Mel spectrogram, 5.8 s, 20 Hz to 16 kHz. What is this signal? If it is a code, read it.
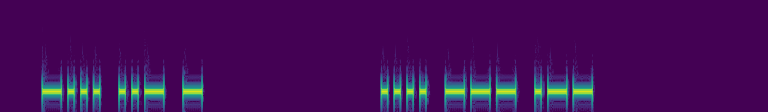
Morse code, heard as a keyed tone, about 25 wpm, 700 Hz. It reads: BUT HOW
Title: 4x Word-Spacing - Sentences from Top 400 Words - 25wpm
